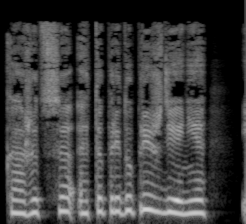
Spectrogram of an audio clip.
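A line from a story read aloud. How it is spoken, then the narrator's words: Frightened babble. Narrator (Russian): испуганно пролепетал Алан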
